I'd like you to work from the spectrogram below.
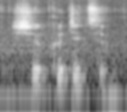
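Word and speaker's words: Shukujitsu (祝日): E nós vamos, para fechar o nosso trio dos jitsus, nós vamos ver esta outra palavra, que é shukujitsu. Vou colocar ela aqui também no nosso quadro. Shukujitsu.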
